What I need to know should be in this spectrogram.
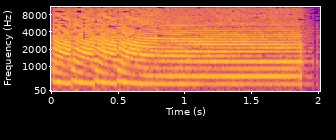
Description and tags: DJ airhorn sound
You know, that bwa-bwa-bwa-BAMMMMMMMMMMMMMMMM sound.
air-horn, airhorn, ba, bum, bwa, club, DJ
